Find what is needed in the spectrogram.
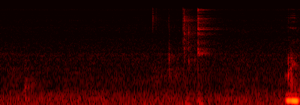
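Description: A few light clicks about a second into a faint, quiet room tone, from working a computer's controls; a woman's voice begins right at the end.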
